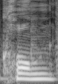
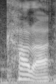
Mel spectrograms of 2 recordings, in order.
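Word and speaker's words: 空: the character for empty, kong in Chinese, but also pronounced kara in Japanese.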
